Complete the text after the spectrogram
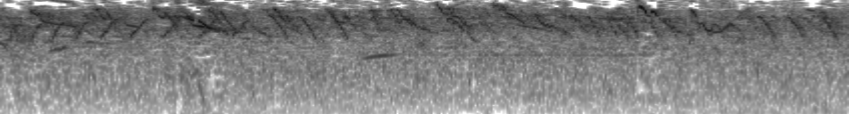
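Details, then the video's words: Colony of white-eyes used as lure audio to prompt caged birds to sing: dense, continuous high thin twittering from many overlapping birds, with rapid slurred notes and a faint steady whistle-like tone underneath. "pancingan pleci agar buka paruh"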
